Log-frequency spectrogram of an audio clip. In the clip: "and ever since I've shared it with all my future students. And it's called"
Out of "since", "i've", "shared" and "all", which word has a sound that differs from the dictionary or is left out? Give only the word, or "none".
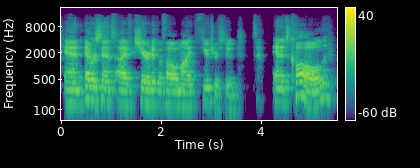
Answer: none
